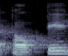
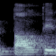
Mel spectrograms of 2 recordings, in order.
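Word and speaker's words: Tauktae: Next cyclone ताउते, ताउते या तौकते जो भी है, ताउते ऐसे इन नॉर्मल प्रोनाउंस किया जाता है।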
